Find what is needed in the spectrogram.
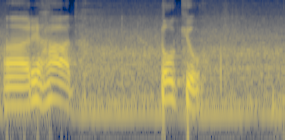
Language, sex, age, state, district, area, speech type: Kashmiri, male, 45-60, Jammu and Kashmir, Baramulla, rural, spontaneous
